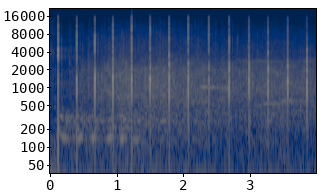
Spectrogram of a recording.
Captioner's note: applause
